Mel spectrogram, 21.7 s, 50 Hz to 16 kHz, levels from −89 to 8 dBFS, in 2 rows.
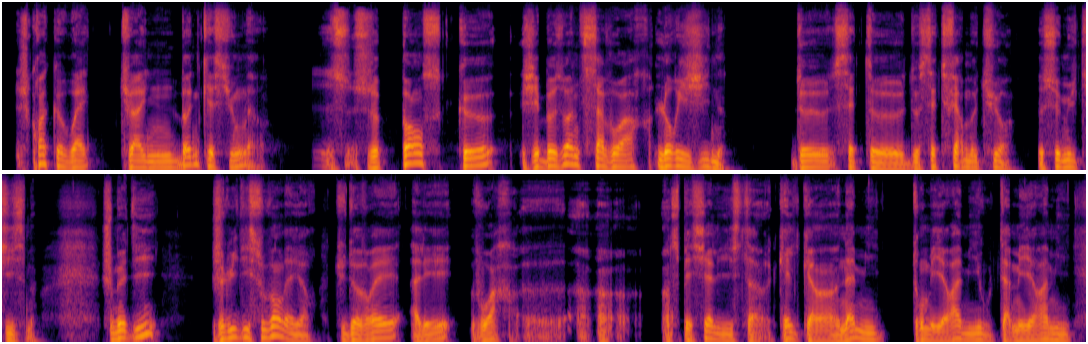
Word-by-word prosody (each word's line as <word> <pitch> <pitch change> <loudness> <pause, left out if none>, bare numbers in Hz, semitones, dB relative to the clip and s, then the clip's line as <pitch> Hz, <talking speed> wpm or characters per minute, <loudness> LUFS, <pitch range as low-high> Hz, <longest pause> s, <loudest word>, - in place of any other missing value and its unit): Je - - -3
crois 155 - 0
qu'ouais, 105 -5 0 0.3
tu 110 - +3
as 100 - +2
une 95 0 -1
bonne 140 +9 +1
question 110 -3 +1
là. - - -5 0.6
J - - +1
je 95 - +3 0.2
pense 160 +2 +5 0.2
que 125 +3 +2 0.2
j'ai 105 - +3
besoin 125 +8 +3
de 140 - -1
savoir 110 -2 +2
l'origine 110 - +2 0.7
de 100 0 +2
cette, 105 -2 +1
heu, 85 -3 +3
de 75 - -2
cette - - 0
fermeture, 100 - 0 0.2
de 85 - +1
ce 100 - +4
mutisme. 100 -4 -1 0.7
Je - - -1
me 120 +4 +5
dis 150 +10 -1 0.5
je 100 - +3
lui 125 +5 +1
dis 130 0 0
souvent 150 +5 +3
d'ailleurs: 85 - -3 0.2
«Tu 95 - -5
devrais 100 +7 +1
aller 90 +8 -1 0.2
voir, - - -2
heu, - - -14
un - - -10
un - - -3
un - - -11 0.5
un - - -3
spécialiste, 90 -6 0 0.3
quelqu'un, 105 -6 0
un 80 +1 -1
ami, 105 -5 -1 0.3
ton 95 +3 0
meilleur 80 -3 0
ami, 95 -3 -1
ou 85 -4 -7
ta - - -2
meilleure 80 +3 0
amie 95 -3 -2
100 Hz, 150 wpm, -22 LUFS, 90-115 Hz, 0.7 s, pense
